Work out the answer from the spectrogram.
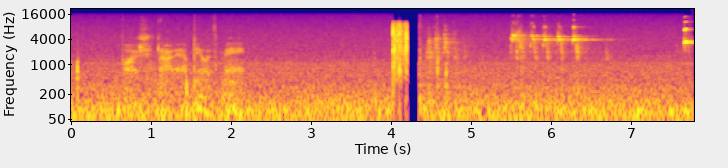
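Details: A protective parent eagle at an active nest along the Minnesota River gives thin, high, piping scold notes in a short burst, after faint chirps, a loud thump and a soft whisper.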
